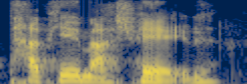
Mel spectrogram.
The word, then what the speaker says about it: papier mâché: But I have papier mâché.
